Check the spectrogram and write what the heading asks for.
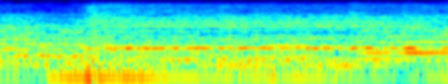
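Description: Choral music, voices singing held notes.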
